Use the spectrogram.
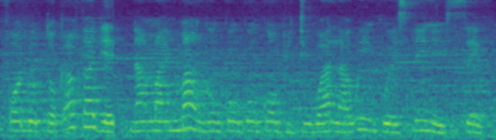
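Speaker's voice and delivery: usual speaking voice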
